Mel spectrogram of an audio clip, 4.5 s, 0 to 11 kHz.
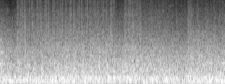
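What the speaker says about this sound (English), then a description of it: "Look where those mortars are coming from." Mortar fire in the Steel Division 2 war game rolls on as a dense, continuous rumble of distant blasts and gunfire, steady and heavy throughout with no clear gaps.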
